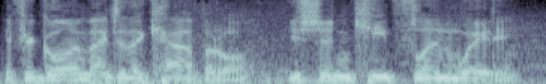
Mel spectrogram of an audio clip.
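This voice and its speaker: A man's voice: mid-range voice, very animated, quick pace, close to an everyday voice. A man playing a cocky, laid-back young rebel swordsman in an anime video game. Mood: resolved, casual.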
